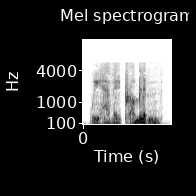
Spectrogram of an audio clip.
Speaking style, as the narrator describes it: said the goblin softly

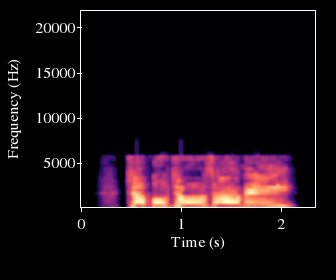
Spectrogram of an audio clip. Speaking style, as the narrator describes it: he shouted

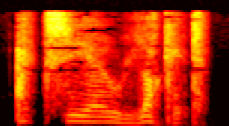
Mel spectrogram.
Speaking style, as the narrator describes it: murmured

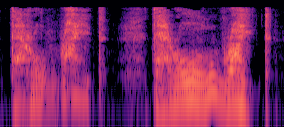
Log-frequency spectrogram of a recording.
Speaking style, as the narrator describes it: she whispered

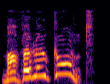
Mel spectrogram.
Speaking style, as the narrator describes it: A filthy old man, and he cried aloud

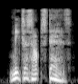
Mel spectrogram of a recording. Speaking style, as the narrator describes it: Harry whispered to Hermione

